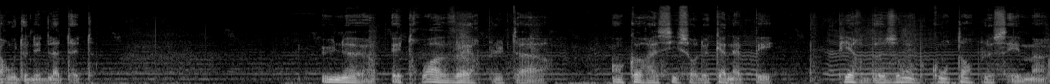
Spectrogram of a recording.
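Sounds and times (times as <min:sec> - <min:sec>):
houseflies buzzing in the house: 0:00.0 - 0:10.5
speech: 0:00.2 - 0:01.0, 0:03.2 - 0:10.5.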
